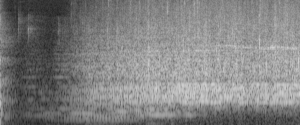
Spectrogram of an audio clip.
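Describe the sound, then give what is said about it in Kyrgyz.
Audience applause swells up as a tonal sound fades out, rising within about a second from quiet to a loud, dense, sustained roar of clapping. “Мындай кол чабуулар менен жооп беребиз.”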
